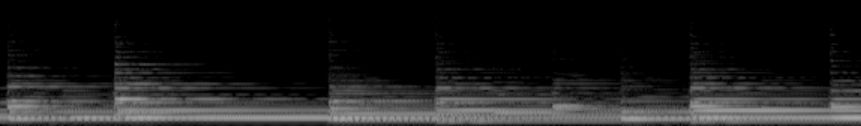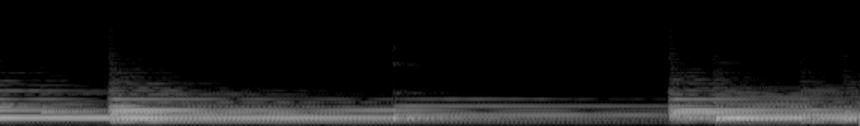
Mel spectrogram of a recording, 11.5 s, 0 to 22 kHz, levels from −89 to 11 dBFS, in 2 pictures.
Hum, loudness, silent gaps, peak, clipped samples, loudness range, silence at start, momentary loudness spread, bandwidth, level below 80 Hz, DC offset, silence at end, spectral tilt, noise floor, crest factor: none; -35 LUFS; none; -20 dBFS; under 0.1%; 5 LU; 0 s; 18 LU; 3.3 kHz; -86 dBFS; under 0.1%; 0 s; -11.5 dB/octave; -54 dBFS; 16 dB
